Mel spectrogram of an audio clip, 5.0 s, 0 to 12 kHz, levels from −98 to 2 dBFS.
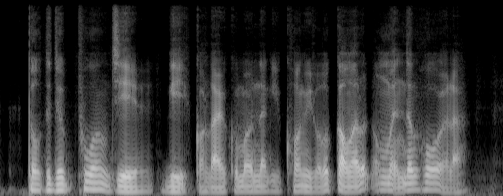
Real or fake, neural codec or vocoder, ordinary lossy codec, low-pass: fake; codec, 16 kHz in and 24 kHz out, 0.4 kbps, LongCat-Audio-Codec, four codebook decoder; none; 10.8 kHz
